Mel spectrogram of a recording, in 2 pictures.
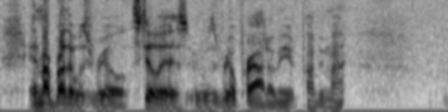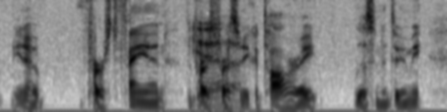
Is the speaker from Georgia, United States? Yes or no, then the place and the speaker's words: no; Vicksburg, Mississippi, United States; I'm originally from Vicksburg, Mississippi.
